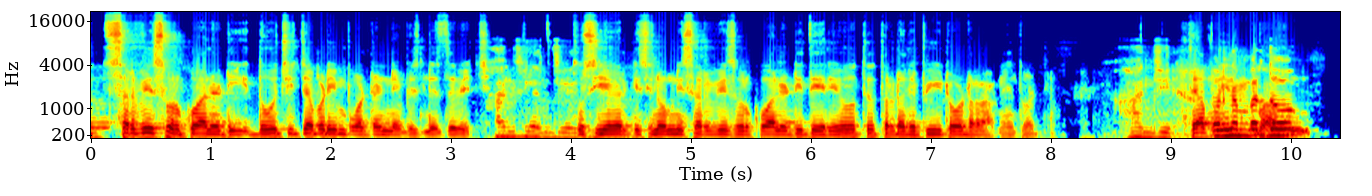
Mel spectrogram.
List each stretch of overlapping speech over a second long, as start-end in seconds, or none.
none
